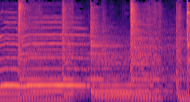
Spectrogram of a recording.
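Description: Acoustic-electric guitar strumming chords in a live song, with one sung note held over it that ends about a second in.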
